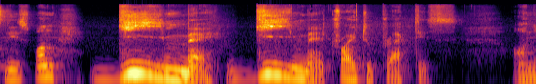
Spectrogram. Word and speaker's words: guillemets: Je vais citer entre guillemets. Tricky word to pronounce this one. Guillemets.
